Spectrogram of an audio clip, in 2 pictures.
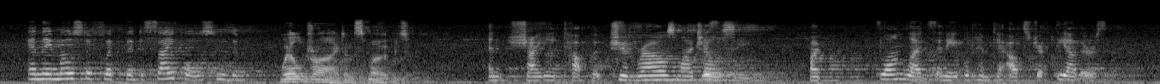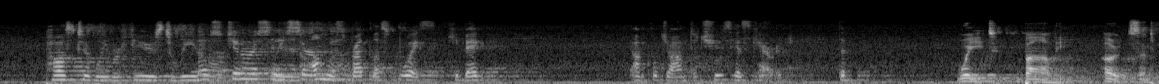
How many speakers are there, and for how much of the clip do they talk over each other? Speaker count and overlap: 4, about 11%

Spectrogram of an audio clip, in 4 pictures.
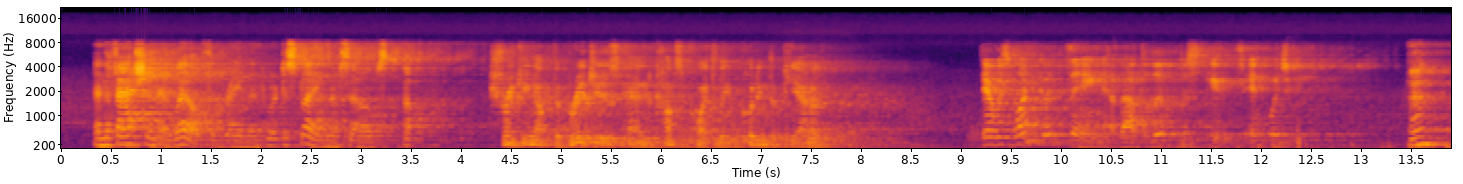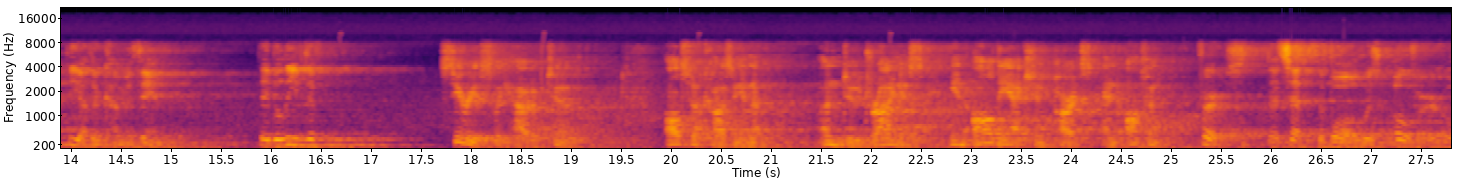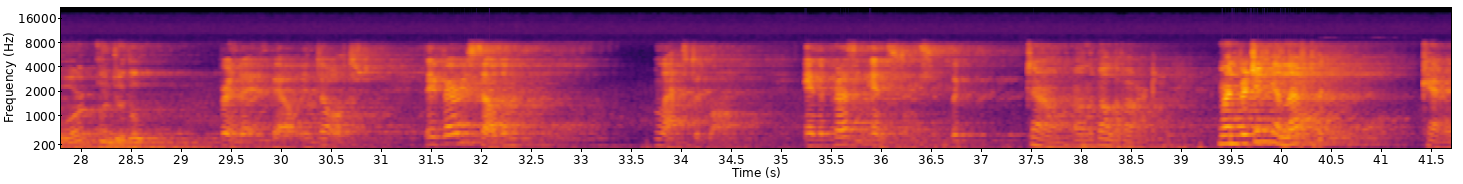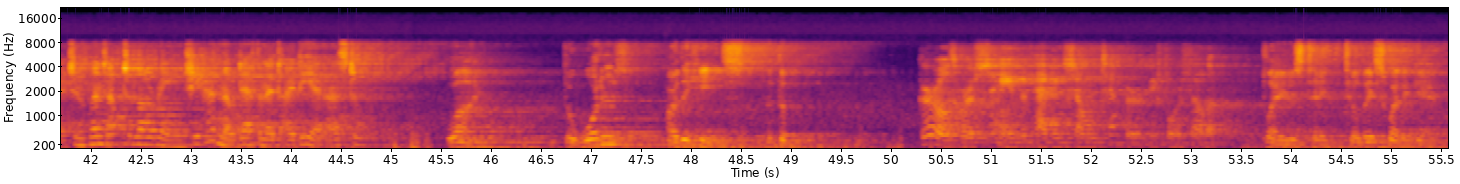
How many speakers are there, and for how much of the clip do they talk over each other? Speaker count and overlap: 4, no overlap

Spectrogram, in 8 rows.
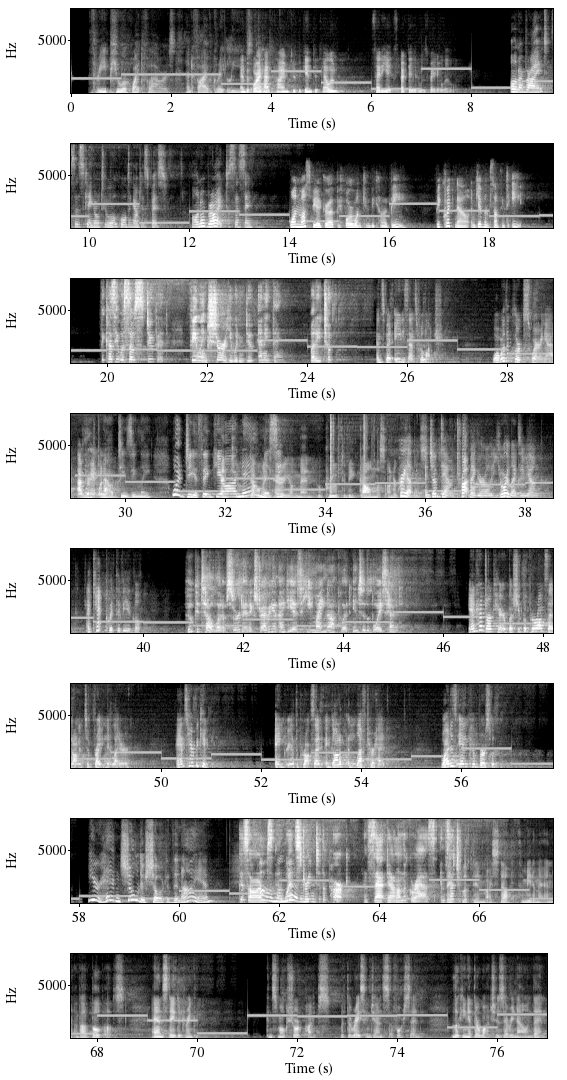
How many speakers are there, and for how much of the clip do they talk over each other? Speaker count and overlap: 10, about 8%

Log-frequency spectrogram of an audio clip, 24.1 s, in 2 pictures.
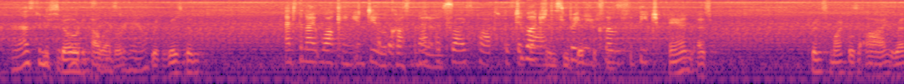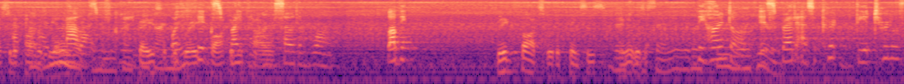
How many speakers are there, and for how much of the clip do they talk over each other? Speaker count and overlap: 4, about 45%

